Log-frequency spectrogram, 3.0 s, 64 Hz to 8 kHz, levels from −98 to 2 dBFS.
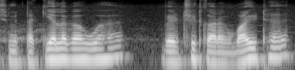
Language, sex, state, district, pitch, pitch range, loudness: Hindi, male, Bihar, Patna, 140 Hz, 115-145 Hz, -17 LUFS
